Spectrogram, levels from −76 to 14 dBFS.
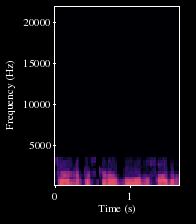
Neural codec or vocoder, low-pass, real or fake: none; 3.6 kHz; real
